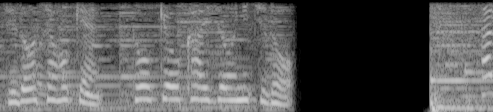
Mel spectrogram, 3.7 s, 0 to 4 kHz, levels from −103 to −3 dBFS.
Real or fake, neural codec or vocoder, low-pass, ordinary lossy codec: real; none; 3.6 kHz; none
